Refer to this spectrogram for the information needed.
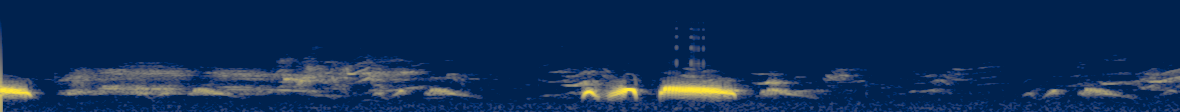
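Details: Spotted dove cooing, used to stimulate caged males. Fainter mixed bird chatter and higher notes come first, then a strong looped coo and a long, even, resonant coo near the middle, with quieter coos trailing off.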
